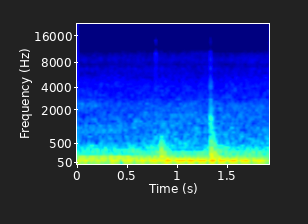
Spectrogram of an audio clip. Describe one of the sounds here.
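Light rain patters outdoors.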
